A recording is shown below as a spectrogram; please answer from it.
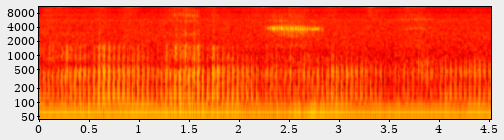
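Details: Domestic cat purring, recorded at close range: a steady low rumbling purr with a dense, fast pulsing throughout, plus a faint brief higher tone near the middle.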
